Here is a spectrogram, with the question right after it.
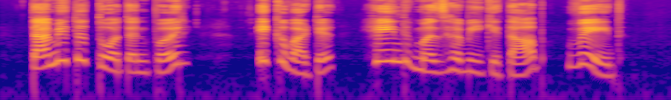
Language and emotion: Kashmiri, neutral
